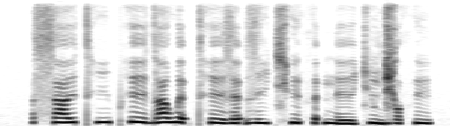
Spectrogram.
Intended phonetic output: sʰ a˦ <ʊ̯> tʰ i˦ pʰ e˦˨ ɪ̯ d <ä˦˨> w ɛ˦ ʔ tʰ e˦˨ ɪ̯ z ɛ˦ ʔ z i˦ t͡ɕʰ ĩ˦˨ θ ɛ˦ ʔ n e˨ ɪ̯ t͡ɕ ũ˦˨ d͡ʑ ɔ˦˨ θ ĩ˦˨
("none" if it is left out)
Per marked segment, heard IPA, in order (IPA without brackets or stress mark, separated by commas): ɪ̯, ä˦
